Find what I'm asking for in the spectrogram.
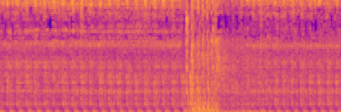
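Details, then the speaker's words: Honda Grom after replacing the stock airbox with an open intake. A steady single-cylinder thump at about four beats a second with a deeper intake rumble and a brief blip. The engine runs fine, just louder. "Sounds a bit louder too. I like it."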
